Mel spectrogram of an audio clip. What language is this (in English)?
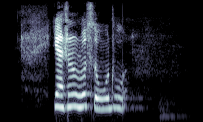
Chinese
